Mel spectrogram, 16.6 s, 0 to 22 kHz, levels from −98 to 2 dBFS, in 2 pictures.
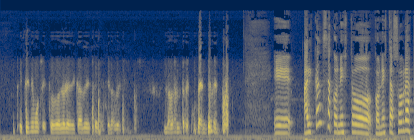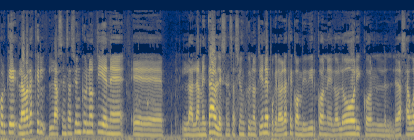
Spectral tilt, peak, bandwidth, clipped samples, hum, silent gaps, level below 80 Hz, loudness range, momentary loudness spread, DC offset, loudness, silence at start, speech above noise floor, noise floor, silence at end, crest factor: -4.5 dB/octave; -4 dBFS; 16 kHz; under 0.1%; none; none; -42 dBFS; 6 LU; 11 LU; under 0.1%; -18 LUFS; 0.05 s; 21 dB; -39 dBFS; 0 s; 16 dB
